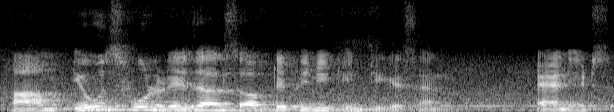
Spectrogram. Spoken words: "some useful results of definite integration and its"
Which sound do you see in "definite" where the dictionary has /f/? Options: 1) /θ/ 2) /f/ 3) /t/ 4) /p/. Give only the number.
4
